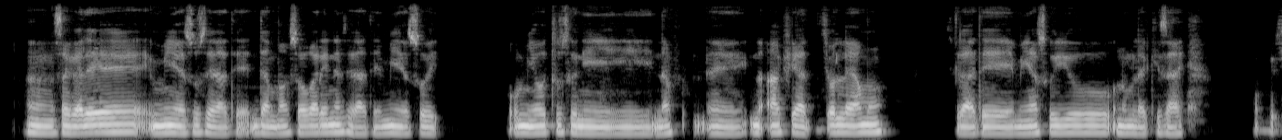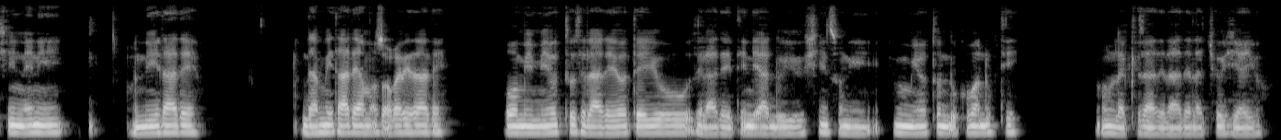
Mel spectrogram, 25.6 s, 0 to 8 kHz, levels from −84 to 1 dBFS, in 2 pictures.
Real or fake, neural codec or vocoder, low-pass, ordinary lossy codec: real; none; 7.2 kHz; none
